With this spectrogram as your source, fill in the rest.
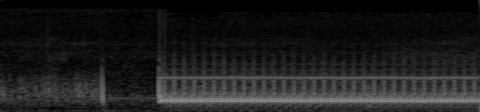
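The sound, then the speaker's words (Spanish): Ringback tone of an outgoing telephone call to Poland: a steady, sustained electronic tone that starts suddenly after a short quiet stretch with a couple of faint clicks and continues unbroken. “Está llamando. Primer tono. A ver, segundo tono. Vamos a ver. Segundo tono.”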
